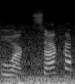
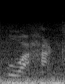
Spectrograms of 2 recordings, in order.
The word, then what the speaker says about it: Oaxaca: casi nada de México Yo pensé que se pronunciaba oaka pero es oajaca que les agrade amigos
